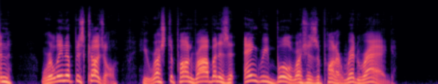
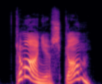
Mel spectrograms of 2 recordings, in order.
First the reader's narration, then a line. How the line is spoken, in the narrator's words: cried he merrily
